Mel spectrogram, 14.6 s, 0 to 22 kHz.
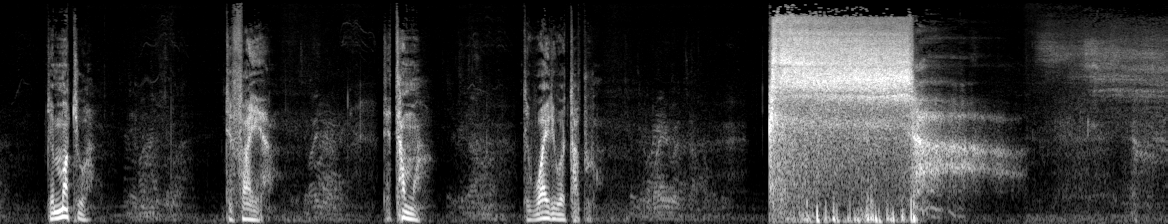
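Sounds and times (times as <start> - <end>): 
speech: 0.6 - 1.2, 2.8 - 3.4, 4.8 - 5.4, 6.6 - 7.6
long forceful exhaled breath at a community gathering: 9.6 - 14.5.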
